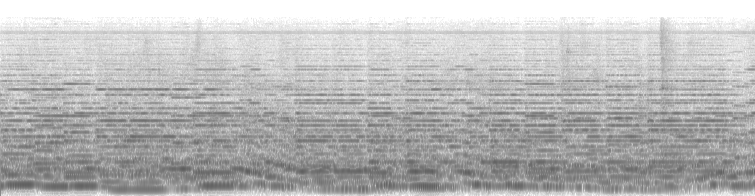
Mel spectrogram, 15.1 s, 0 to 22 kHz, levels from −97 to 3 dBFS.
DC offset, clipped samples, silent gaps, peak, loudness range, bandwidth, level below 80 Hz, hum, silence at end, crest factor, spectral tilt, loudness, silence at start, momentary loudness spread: under 0.1%; under 0.1%; none; -24 dBFS; 1 LU; 16 kHz; -82 dBFS; none; 0 s; 14 dB; -4.5 dB/octave; -37 LUFS; 0 s; 3 LU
